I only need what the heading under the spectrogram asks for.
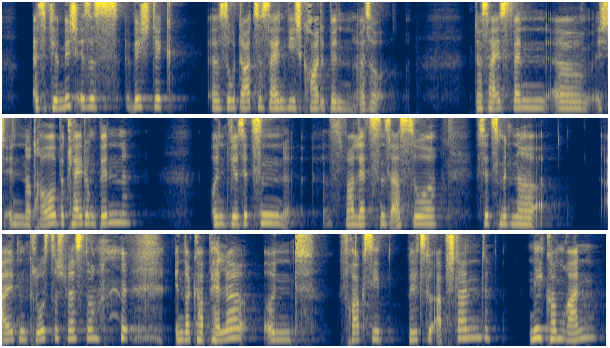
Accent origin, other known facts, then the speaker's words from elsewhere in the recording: Greiz, Thuringia, Germany; born there; Ich bin gebürtig in Greiz. Es gehört auch zum Vogtland.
